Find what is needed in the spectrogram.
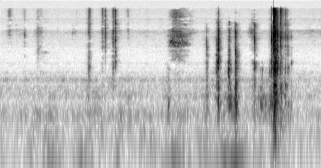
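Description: Small hard-plastic toy utensils clicking and tapping as they are handled and hooked onto a plastic rack: a few sharp clicks, a brief scrape in the middle, then a quick run of clicks, the loudest cluster near the end.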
